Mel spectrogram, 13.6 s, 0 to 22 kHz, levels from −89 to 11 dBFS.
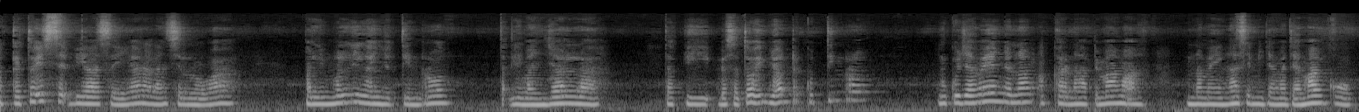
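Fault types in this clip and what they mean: Vorbis compression: likely low-bitrate Vorbis coding quantised the treble coarsely, so the speech sounds plainly hissy and grainy, with nothing above 14.2 kHz.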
